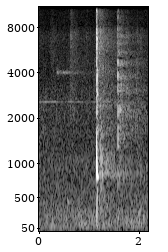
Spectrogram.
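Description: A single sharp crack of a badminton racket striking a shuttlecock about a second in, with a brief ring after it.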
